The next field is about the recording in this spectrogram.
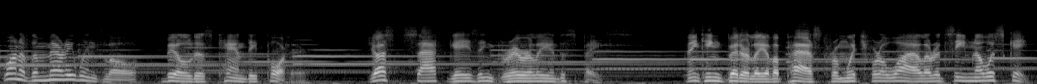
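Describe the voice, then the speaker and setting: A man's voice: fairly high pitch, animated, normal speed, close to an everyday voice. Male actor as sinister narrator, theatrical, insinuating, 1940s radio suspense, muffled sound, music underneath. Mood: brooding. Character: ominous, knowing male storyteller who walks by night.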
